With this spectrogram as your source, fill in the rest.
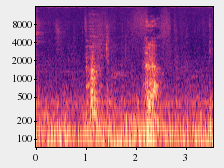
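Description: A man answers quietly, close by.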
